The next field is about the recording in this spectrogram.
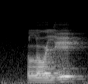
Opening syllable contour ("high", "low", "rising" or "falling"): low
